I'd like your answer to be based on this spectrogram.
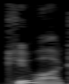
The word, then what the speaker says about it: Qi: All are QI compatible. Q is pronounced Qi.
